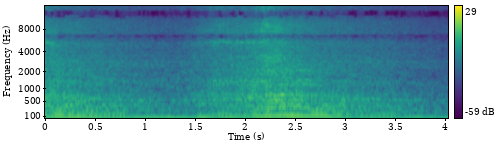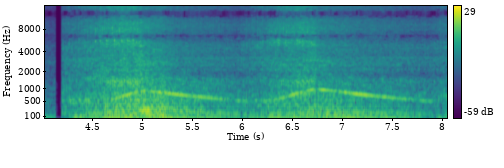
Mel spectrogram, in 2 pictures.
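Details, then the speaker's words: 2010 Toyota Hilux KUN26R with 1KD diesel at 291,000, with a newly replaced turbo: idles, then revs up and settles twice; the turbo whistle rises and falls cleanly with no grinding or howl. Normal engine revving. "yep hopefully the camera my sound can capture that one and yeah that's a different of a new turbo in a broken turbo"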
